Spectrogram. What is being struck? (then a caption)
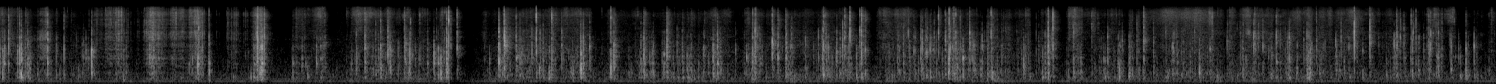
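Filled paper pet food bag. A filled 2 kg white paper bag of guinea pig food is held in both hands while fingertips rub and crinkle the paper. The result is a steady stream of dry, bright crinkling and rustling, with sharper crackling bursts throughout and a faint low hum underneath.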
